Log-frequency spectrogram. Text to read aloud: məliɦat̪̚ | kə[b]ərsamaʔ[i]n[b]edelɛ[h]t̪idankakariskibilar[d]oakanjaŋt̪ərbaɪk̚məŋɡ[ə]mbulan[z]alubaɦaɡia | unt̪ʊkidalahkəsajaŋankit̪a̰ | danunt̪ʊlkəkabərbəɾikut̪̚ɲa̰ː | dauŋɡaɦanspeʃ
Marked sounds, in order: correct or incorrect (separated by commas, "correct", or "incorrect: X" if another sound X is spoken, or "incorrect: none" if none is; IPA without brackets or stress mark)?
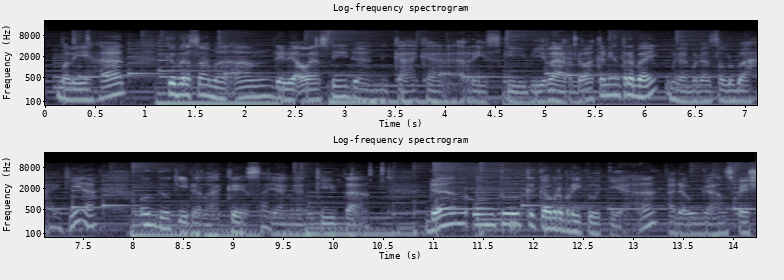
correct, incorrect: a, incorrect: d, incorrect: s, correct, incorrect: a, incorrect: s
